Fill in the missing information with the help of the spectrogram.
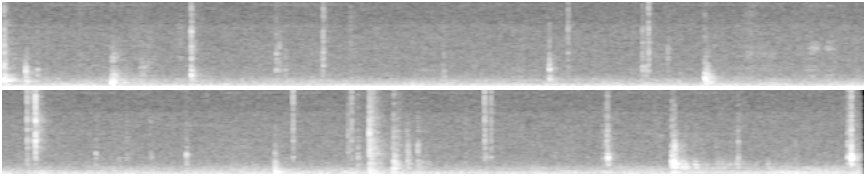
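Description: A solid white bar of soap held in the hand is shaved with a metal utility knife blade, and the shavings pile up on a table. Short, crisp, bright scraping clicks come at irregular intervals over a quiet, steady low background hiss. Each click dies away almost instantly.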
